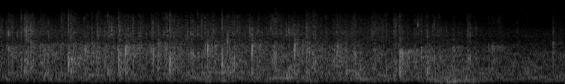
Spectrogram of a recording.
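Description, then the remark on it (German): Sustained applause from an audience, a dense steady patter of many hands clapping at once, fairly loud and continuous for a few seconds with no voices standing out. “Das war nicht Ihr erster Applaus, ne?”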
